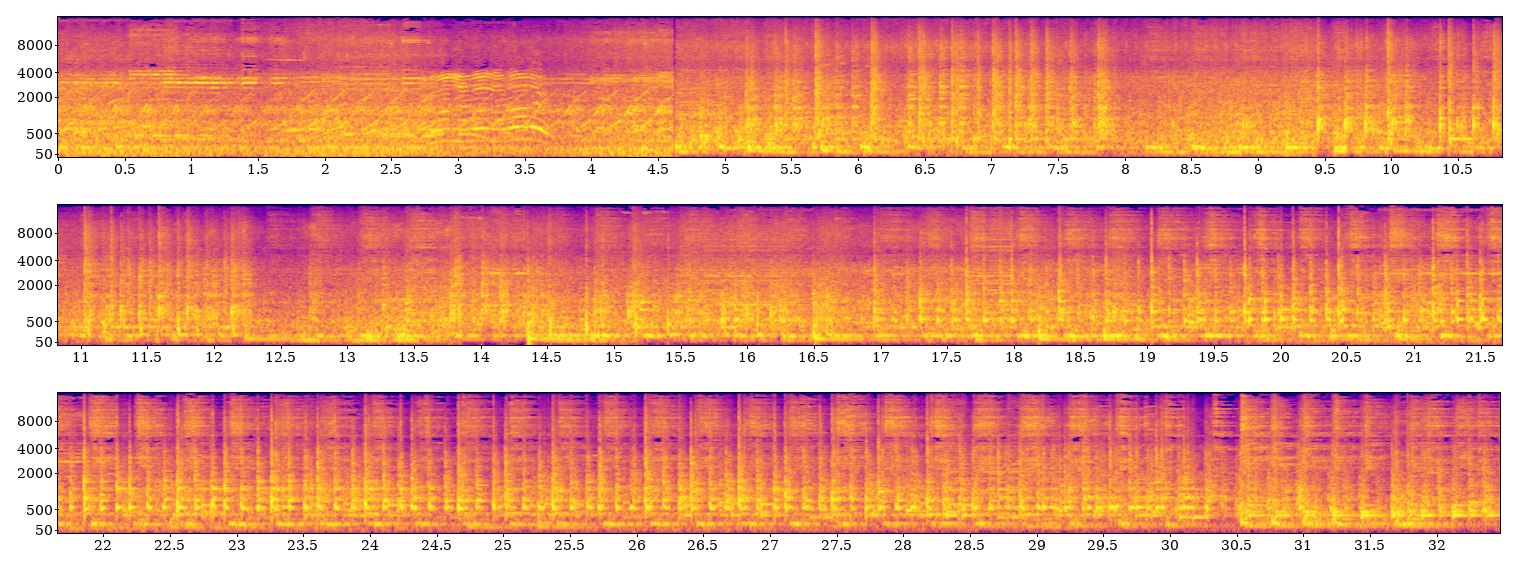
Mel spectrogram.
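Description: Procession music with loud, fast, steady drumming, with voices mixed in; for the first few seconds voices and music are heard, and the drumming takes over about four and a half seconds in.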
